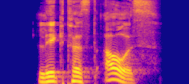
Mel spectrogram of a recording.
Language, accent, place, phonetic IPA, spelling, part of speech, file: German, Germany, Berlin, [ˌleːktəst ˈaʊ̯s], legtest aus, verb, De-legtest aus.ogg
- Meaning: inflection of auslegen: 1. second-person singular preterite 2. second-person singular subjunctive II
